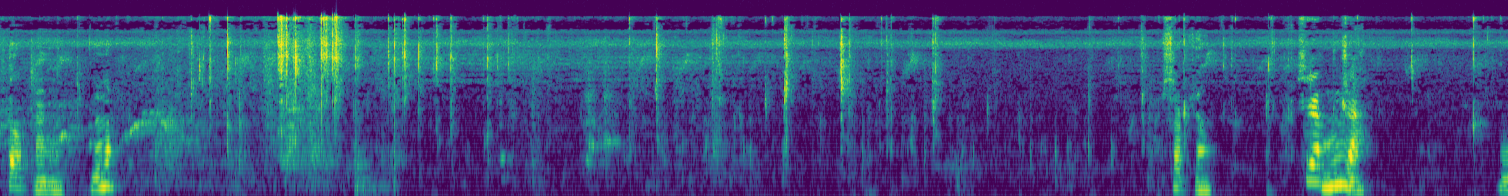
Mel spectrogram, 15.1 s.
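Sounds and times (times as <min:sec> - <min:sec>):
person chewing crunchy food: 0:01.6 - 0:13.1.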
